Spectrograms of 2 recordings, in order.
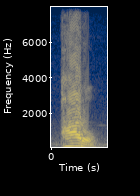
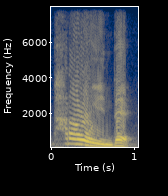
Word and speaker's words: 파라오: 이집트를 다스렸던 그 왕 우리는 바로 정확한 발음으로론 파라오인데 파라오는 사람의 이름이 아니에요.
